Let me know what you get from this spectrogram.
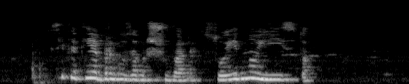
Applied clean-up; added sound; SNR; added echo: none; none; none; none.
